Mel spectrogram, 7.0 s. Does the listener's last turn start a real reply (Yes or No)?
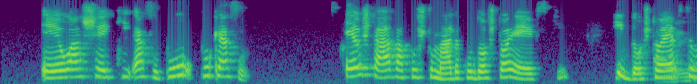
No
